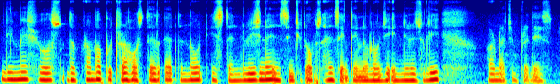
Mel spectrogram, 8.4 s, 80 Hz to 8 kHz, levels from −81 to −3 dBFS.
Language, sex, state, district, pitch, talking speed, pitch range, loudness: English, female, Arunachal Pradesh, Papum Pare, 185 Hz, 145 wpm, 175-190 Hz, -17 LUFS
